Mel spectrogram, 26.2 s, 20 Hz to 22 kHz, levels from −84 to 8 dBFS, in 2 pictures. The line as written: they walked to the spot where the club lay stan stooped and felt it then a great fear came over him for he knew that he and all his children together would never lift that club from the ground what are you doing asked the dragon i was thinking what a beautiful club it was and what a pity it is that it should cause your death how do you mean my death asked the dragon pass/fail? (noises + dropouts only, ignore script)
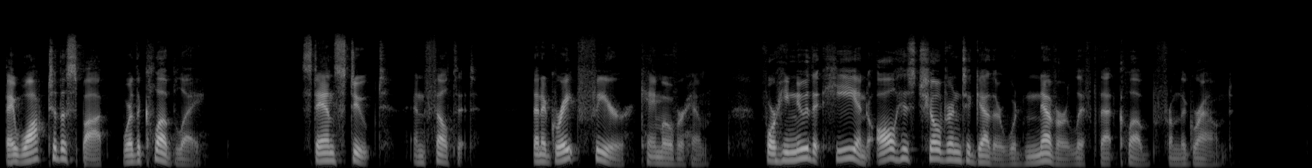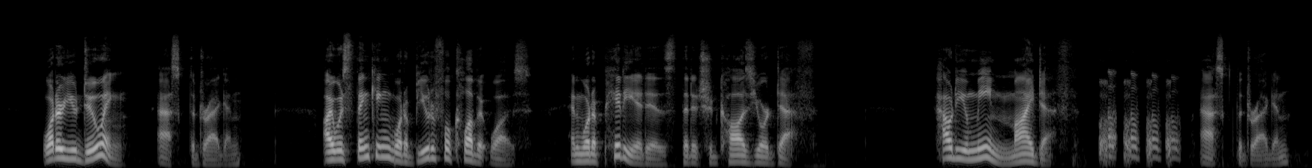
fail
